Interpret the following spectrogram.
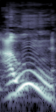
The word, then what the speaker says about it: Aoun: joined by Mr aoun he said to the way that you pronounce his name is like a wolf howling at the moon so Mr is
